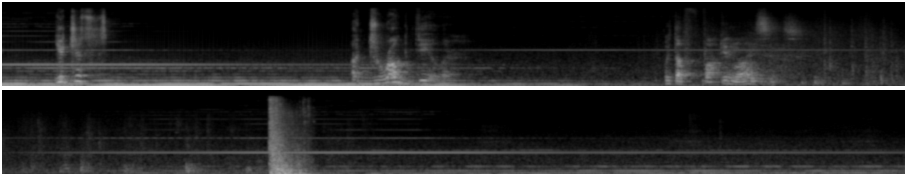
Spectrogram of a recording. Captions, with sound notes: You're just a drug dealer with a fuckin' license. [door slams shut] [piercing high-pitched tone over ominous electronic music]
